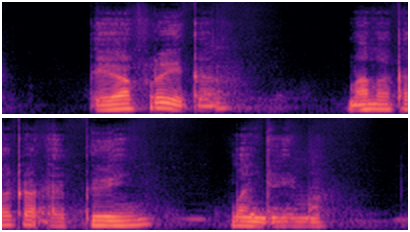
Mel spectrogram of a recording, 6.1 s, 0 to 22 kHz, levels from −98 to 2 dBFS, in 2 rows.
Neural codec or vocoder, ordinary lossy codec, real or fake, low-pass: codec, 44.1 kHz, 1.7 kbps, Pupu-Codec; none; fake; none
